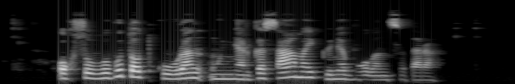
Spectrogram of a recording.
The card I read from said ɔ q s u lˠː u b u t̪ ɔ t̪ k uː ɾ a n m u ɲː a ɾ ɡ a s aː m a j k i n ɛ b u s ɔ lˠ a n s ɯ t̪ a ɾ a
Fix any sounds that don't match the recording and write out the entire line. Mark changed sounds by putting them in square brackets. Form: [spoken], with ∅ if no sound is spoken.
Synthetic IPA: ɔ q s u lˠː u b u t̪ ɔ t̪ k uː ɾ a n m u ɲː a ɾ ɡ a s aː m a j k [y] n ɛ b u [∅] ɔ lˠ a n s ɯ t̪ a ɾ a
